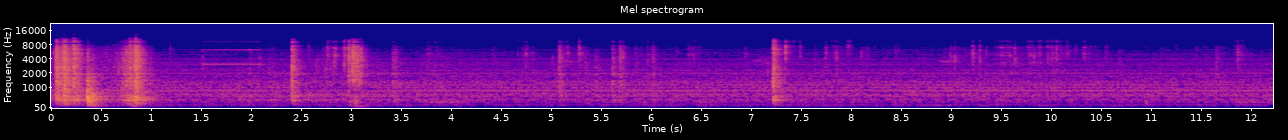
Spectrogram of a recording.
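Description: Clicks of a digital multimeter's rotary dial and test leads being handled, with a short high beep from the meter about a second and a half in, the meter's continuity buzzer. A few single light clicks follow as the probes are set against the ends of the heater rod.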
